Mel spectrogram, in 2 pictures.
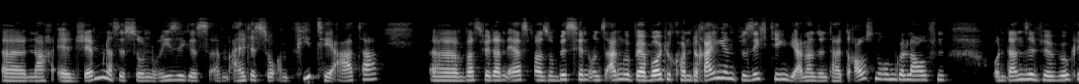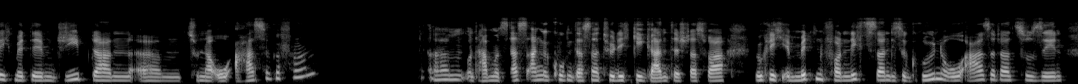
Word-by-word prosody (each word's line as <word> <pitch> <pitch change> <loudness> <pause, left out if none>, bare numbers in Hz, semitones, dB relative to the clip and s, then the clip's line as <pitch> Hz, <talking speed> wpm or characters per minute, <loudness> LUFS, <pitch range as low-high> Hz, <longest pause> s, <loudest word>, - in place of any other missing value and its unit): äh, 170 -1 +2
nach 170 0 -3
El 160 -2 +1
Jem. 295 - +2
Das - - -1
ist 180 - -1
so 170 - -1
'n 170 -1 -5
riesiges 185 0 -3
altes 185 +5 -4
so 175 - -3
Amphitheater, 230 - -2 0.5
ähm, 185 -1 +2
was 195 +1 +1
wir 200 - +2
dann 195 0 +4
erst 205 +1 +1
mal 200 - +4
so 195 - -4
'n - - -9
bisschen 225 0 +2
uns 195 0 -4
ange 225 +1 +3
Wer 195 -1 +9
wollte, 225 +3 +7
konnte 205 -3 0
reingehen 280 +6 +6
und 260 - -9
besichtigen. 240 +3 -1
Die - - +1
anderen 180 0 0
sind 170 0 -4
halt 165 -2 -2
draußen 260 +3 0
rumgelaufen. 215 -3 -1 0.4
Und 190 0 -4
dann 200 +4 +4
sind 235 -2 +2
wir 195 -1 +2
wirklich 220 +1 0
mit 190 -2 -2
dem 180 -2 0
Jeep 225 +5 -4
dann, 185 -1 +1
ähm, 170 0 -6
zu - - -8
'ner 175 -2 0
Oase 180 - -2
gefahren 320 +7 -7 1.3
ähm, 220 +1 -3
und 180 -2 -8
haben 170 +2 -1
uns 180 -1 -5
das 185 +2 0
angeguckt, 200 0 -1
das 180 - +2
ist - - -3
natürlich 190 -1 +1
gigantisch. 165 -3 +2
Das 170 0 -2
war 175 +1 +3 0.3
wirklich 200 +2 +1
inmitten 220 +6 +1
von 190 -5 0
nichts 225 +2 -1
da 200 -1 +4
diese 185 -2 -5
grüne 215 +6 -1
Oase 205 +4 -1
da 200 -2 0
zu 200 -1 -4
sehen, 180 +1 -1
195 Hz, 200 wpm, -24 LUFS, 180-220 Hz, 1.3 s, Wer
